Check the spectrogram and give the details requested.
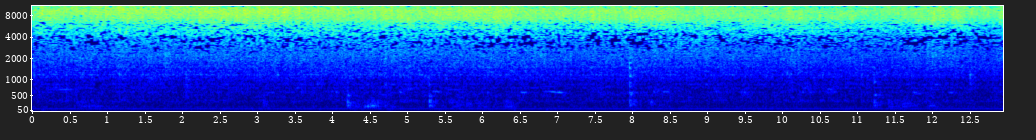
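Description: Egg-battered pollock fillets sizzling steadily in oil in a frying pan, with a few light taps of the utensil against the pan as the pieces are turned over.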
